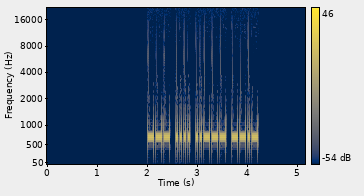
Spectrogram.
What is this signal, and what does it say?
Morse code, heard as a keyed tone, about 32 wpm, 700 Hz. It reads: OH2Q
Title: DXCC-100 Call Signs - 4 Characters - 30wpm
